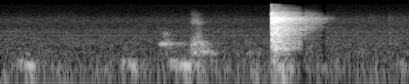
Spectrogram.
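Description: Handling noise as a telescope is turned by hand on its mount: faint rubs and taps, then one sharp swish about one and a half seconds in.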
